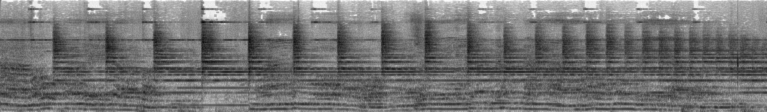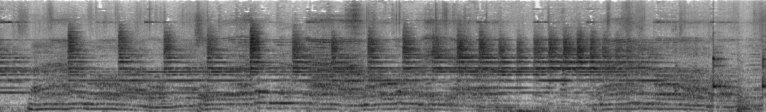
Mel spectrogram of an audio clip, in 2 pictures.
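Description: Buddhist processional music: a melody chanted over a bell struck in a steady rhythm of about two strikes a second, its ringing tones carrying between the strikes.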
